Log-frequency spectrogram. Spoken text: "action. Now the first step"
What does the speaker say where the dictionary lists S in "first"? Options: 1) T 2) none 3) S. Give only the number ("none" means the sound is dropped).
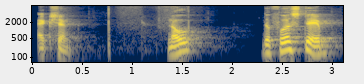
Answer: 2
